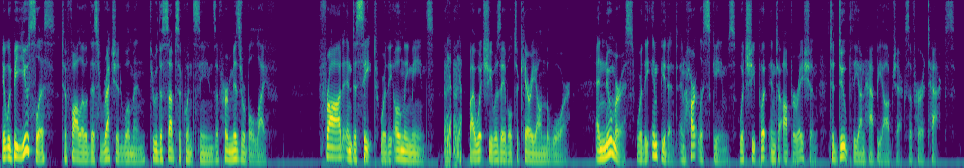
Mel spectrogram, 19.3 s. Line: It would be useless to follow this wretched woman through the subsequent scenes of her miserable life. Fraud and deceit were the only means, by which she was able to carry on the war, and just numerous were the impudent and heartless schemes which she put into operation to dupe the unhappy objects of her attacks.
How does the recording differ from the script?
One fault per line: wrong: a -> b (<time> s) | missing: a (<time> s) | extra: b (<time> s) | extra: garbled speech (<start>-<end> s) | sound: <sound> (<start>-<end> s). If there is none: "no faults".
sound: laugh (8.9-9.2 s)
missing: just (12.1 s)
